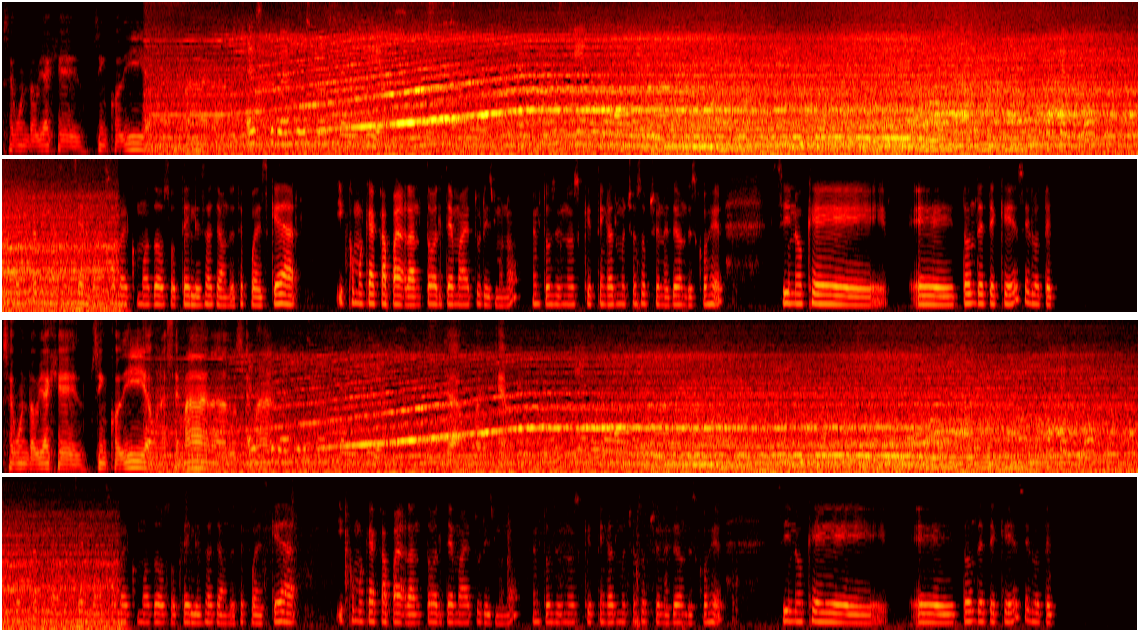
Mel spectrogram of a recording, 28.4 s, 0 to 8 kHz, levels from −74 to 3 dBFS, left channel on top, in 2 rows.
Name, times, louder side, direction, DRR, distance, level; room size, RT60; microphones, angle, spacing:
voice 1, 0.0-3.4 5.4-6.4 22.1-22.2, right 7 dB, 90° right, 0.4 m, -35 dB
sound 1, 1.8-15.7, left 4 dB, 75° left, 0.7 m, -26 dB
voice 2, 3.0-5.1 5.8-6.1 6.4-17.9 18.4-25.3 25.5-27.3, left 5 dB, 40° left, 0.4 m, -36 dB
sound 2, 8.0-15.8, right 2 dB, 25° right, 0.5 m, -41 dB
2.7 x 2.3 x 3.9 m
head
